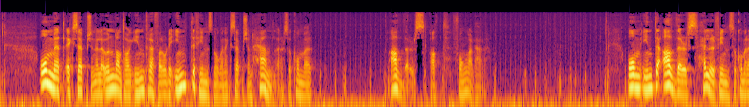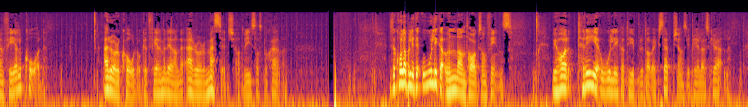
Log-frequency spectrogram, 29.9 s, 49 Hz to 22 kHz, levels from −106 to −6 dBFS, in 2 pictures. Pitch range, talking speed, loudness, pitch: 95-130 Hz, 115 wpm, -19 LUFS, 110 Hz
